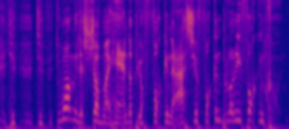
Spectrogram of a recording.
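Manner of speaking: quick mock rant of a crazed chef; sputtering, hammed-up cursing chef; Gordon Ramsay. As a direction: imitate a British chef losing it, without shouting. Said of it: "He gets crazy".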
